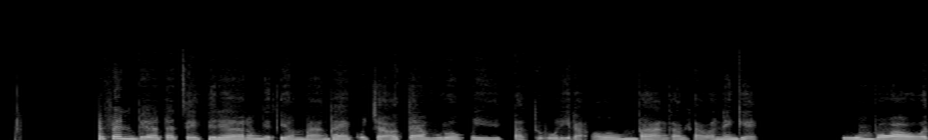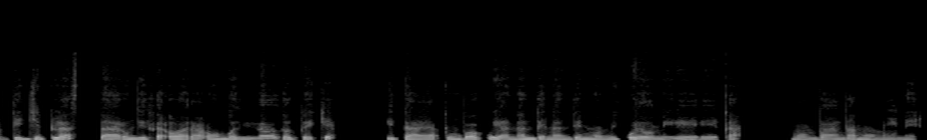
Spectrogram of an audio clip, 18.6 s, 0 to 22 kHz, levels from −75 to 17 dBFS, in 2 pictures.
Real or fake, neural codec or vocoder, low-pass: fake; codec, 44.1 kHz, 2.6 kbps, DAC; 14.4 kHz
